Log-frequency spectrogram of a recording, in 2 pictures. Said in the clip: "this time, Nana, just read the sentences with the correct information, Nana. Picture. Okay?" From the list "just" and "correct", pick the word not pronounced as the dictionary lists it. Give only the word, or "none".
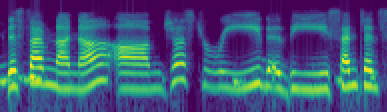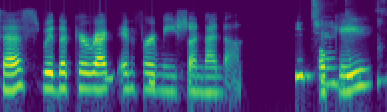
none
